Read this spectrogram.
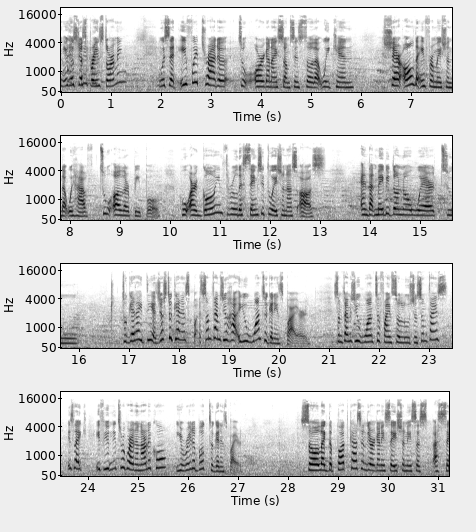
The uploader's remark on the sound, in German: Auf einem Podium beim International Journalism Festival in Perugia sprachen Vertreter innen von sogenannten „Exil-Medien“.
